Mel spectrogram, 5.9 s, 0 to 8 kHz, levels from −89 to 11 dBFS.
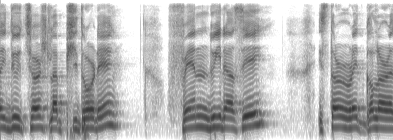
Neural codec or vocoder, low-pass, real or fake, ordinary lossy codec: none; 7.2 kHz; real; none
